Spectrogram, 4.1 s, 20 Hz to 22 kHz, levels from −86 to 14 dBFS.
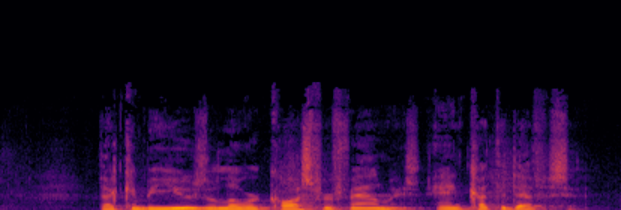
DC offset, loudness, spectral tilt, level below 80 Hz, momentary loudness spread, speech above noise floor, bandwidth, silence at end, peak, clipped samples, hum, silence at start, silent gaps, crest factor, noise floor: under 0.1%; -20 LUFS; -7 dB/octave; -66 dBFS; 15 LU; 38 dB; 11 kHz; 0.35 s; -4 dBFS; under 0.1%; none; 0.65 s; none; 16 dB; -57 dBFS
